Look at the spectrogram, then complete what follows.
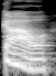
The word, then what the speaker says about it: caro: For example, the word caro is pronounced cao.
